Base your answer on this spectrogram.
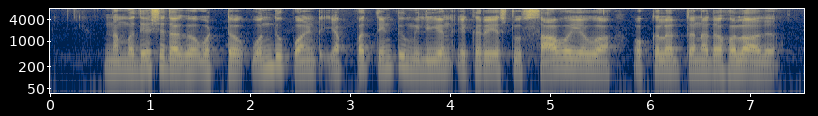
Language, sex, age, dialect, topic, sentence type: Kannada, male, 18-24, Northeastern, agriculture, statement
